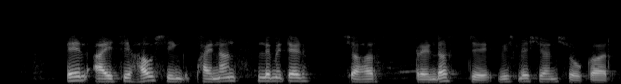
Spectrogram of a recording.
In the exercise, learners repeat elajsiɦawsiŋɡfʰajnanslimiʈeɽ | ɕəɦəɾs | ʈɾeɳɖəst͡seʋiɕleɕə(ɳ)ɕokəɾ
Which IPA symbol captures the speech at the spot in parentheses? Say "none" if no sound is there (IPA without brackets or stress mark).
n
